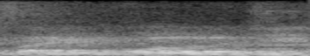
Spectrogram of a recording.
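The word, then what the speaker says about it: psychology: बाद अगर P starting में हो तो P साइलेंट होता है। न्यूमोनिया पढ़ेंगे, इसको साइकोलॉजी पढ़ेंगे।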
